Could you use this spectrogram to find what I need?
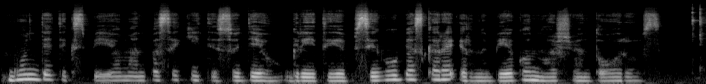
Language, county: Lithuanian, Vilnius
